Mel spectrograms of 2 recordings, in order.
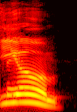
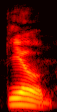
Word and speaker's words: Guillaume: How do you say Guillaume. – Guillaume.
